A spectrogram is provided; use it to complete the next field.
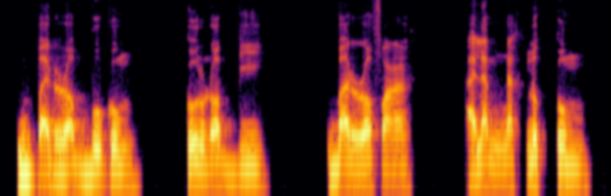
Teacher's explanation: Saling bertemu, maka cara bacaannya hendaklah diidghamkan huruf pertama ke dalam huruf kedua secara sempurna tanpa didengungkan.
